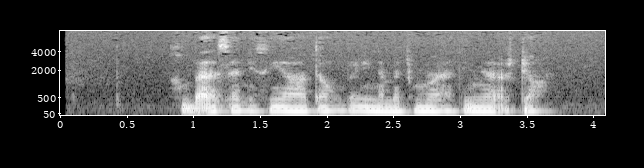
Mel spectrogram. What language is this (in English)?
Arabic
